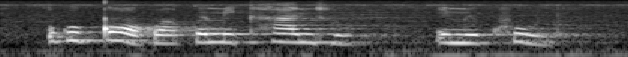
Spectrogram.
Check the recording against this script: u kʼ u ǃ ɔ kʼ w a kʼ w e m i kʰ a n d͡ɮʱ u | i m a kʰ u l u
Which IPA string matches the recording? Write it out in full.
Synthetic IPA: u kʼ u ǃ ɔ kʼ w a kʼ w e m i kʰ a n d͡ɮʱ u | e m i kʰ uː l u

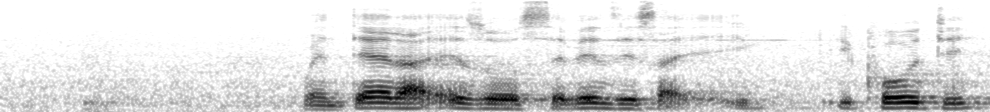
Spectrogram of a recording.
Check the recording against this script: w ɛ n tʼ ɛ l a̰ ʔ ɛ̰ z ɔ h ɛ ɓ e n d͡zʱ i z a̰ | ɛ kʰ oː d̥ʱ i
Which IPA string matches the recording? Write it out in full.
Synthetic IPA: w ɛ n tʼ ɛ l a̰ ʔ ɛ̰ z ɔ s ɛ ɓ e n d͡zʱ i s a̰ | i kʰ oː d̥ʱ i

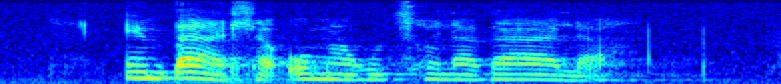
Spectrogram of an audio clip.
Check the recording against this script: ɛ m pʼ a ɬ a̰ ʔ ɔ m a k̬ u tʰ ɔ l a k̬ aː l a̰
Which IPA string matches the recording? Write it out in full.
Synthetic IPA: ɛ m pʼ a ɬ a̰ ʔ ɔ m a k̬ u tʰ ɔ l a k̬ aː l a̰

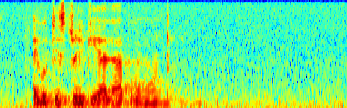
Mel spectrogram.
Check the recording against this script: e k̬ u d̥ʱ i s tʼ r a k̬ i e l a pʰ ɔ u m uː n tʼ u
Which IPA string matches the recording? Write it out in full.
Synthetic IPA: e k̬ u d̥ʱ i s tʼ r i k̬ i a l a pʰ ɔ u m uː n tʼ u

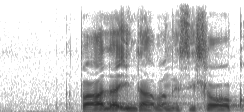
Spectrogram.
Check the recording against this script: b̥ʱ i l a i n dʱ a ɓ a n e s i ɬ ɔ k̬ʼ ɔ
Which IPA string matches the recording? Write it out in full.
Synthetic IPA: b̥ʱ a l a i n dʱ a ɓ a ŋ e s i ɬ ɔː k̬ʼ ɔ

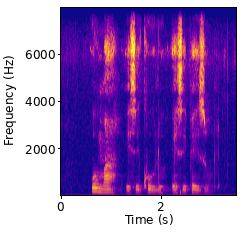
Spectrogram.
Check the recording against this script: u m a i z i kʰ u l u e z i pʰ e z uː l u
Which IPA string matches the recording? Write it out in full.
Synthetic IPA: u m a i s i kʰ u l u e s i pʰ e z uː l u

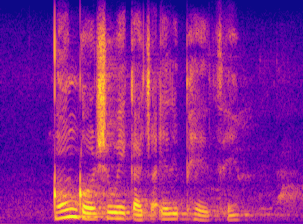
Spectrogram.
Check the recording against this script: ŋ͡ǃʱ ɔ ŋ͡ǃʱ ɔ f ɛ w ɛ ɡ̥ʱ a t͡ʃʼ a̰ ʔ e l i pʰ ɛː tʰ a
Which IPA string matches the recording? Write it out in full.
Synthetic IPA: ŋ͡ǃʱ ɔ ŋ͡ǃʱ ɔ ʃ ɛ w ɛ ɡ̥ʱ a t͡ʃʼ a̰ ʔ e l i pʰ ɛː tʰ ɛ

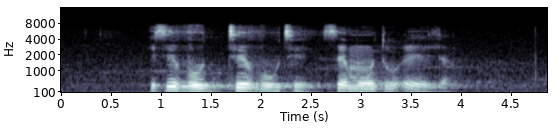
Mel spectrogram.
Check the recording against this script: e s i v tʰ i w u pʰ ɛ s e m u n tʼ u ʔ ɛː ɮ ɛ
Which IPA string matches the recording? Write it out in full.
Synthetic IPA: i s i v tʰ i v u tʰ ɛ s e m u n tʼ u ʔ ɛː ɮ a

